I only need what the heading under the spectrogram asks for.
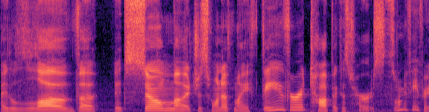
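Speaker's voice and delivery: ironic fake enthusiasm, dry and sarcastic. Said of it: "hear the sarcasm in my voice".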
